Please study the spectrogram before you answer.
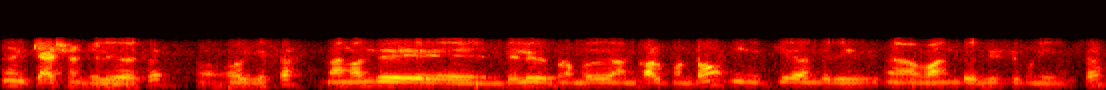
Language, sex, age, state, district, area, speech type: Tamil, male, 18-30, Tamil Nadu, Viluppuram, urban, conversation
